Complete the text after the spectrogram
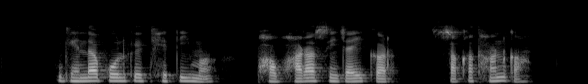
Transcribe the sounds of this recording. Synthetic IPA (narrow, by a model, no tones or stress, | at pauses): ɡʱẽːnd̪apuːlkekʰeːt̪imẽ | bʱəbʱaːɾasĩːt͡ʃaːikəɾ | səkət̪ʰənka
